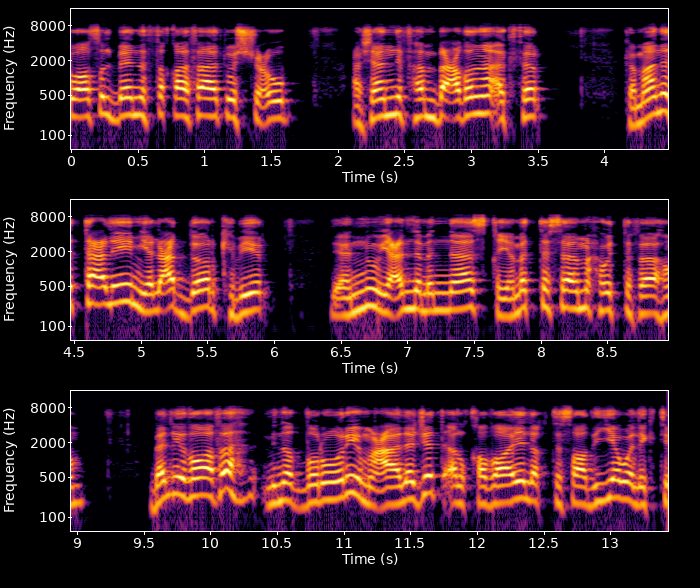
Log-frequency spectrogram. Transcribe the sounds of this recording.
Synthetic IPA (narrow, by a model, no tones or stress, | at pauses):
wɑːsˤɨlbeːnɪθːaqɑːfaːt̪wɪʃːʊʕuːb̚ | ʕaʃaːnːɪfhambɑʕðˤnaʔakθɑɾˤ | kamaːnɪt̪ːaʕliːmjɪlʕab̚d̪oːɾˤkabiːɾ | lɪʔanːʊjʕalːɪmɪnːaːsqɪjaːmat̪ːasaːmʊħwɪt̪ːafaːɦʊm | bɪlʔɨðˤɑːfɑmɪnɨðˤːɑɾuːɾimʊʕaːlad͡ʒalqɑðˤɑːjalɪq̚t̪ɨsˤɑːd̪ɪjːawɪlɪkt̪ɪ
